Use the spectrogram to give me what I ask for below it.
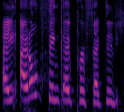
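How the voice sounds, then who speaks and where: High-voiced chatty young woman. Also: lively intonation, a little slow, fairly bright tone, dry recording, studio quality. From Peru and the United States. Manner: chatty, heavy use of filler "like". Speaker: podcast guest. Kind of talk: casual interview chat.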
